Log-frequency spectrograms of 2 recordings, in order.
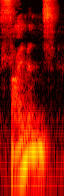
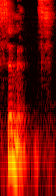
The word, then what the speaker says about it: Symons: that I um I've heard his last name pronounced Simons but I've looked it up and it looks like it is Simmons so that's why I am saying Simmons rather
